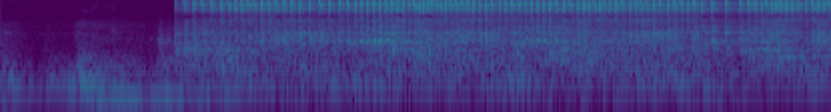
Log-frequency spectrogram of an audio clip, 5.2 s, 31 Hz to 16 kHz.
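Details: Longcase grandfather clock by John Owen, 1765, being set up: the weight is wound on its pulley all the way up toward the seat board. A quick, even run of crisp ratchet clicks with no slipping; a normal, healthy winding click.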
